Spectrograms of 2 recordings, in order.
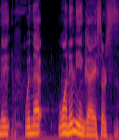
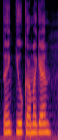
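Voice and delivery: put-on higher-pitched comic Indian accent; 6 semitones higher than usual. Co-host suggests a sign-off to the hosts, Indian accent. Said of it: "he's very good at doing the Indian".

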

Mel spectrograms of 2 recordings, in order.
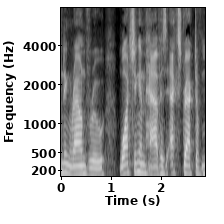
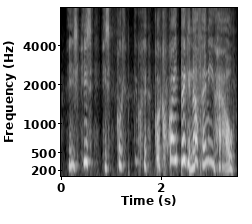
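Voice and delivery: high, timid stutter; a tiny nervous animal tripping on words; stammering Piglet; 12 semitones higher than usual. Acted. Piglet nervously answering Pooh, high and stammering. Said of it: "said Piglet".

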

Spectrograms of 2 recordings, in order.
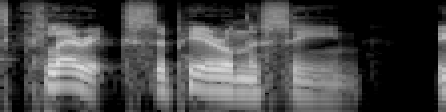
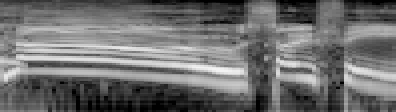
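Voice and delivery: high, loud drawn-out objection; exasperated wail of disagreement; loud protest; 8 semitones higher, 6 dB louder, much slower than usual. Real, not acted. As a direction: cry out in disbelief at a friend. Protesting at friend's harsh opinion.

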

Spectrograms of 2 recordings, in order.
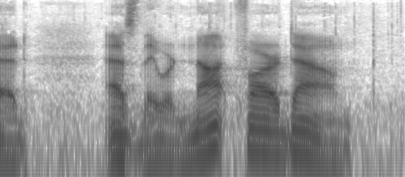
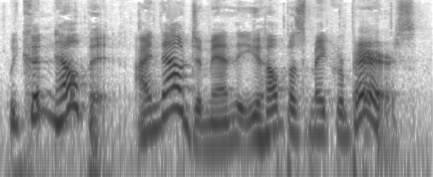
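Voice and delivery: much higher demanding voice; Berg voice; 10 semitones higher than usual. Acted. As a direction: demand help arrogantly.

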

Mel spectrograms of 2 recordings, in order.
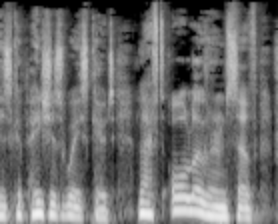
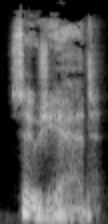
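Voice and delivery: subdued reply; 2 semitones lower, 10 dB quieter, slower than usual. Acted. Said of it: "cried Scrooge".

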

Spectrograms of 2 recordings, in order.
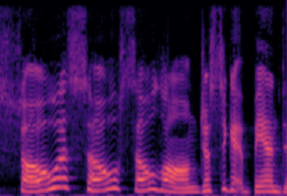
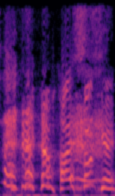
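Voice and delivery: giggling through the question, high and slow; laughing; 9 semitones higher, 3 dB louder, slower than usual. Real, not acted. Friend losing track of the story, laughing. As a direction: laugh while asking. Laughing at her own confusion.

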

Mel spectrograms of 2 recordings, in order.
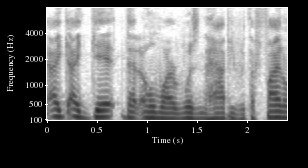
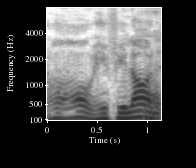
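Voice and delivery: louder, drawn-out mock French accent; 4 dB louder, slower than usual. Guessing how a French person says the word, mock French accent. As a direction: put on an exaggerated French "Oh". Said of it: "how would a French person say".

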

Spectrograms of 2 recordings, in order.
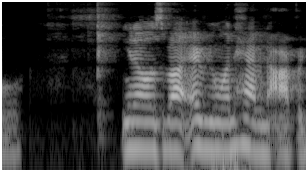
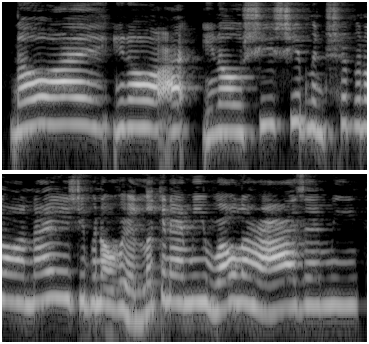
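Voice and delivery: higher, partly louder imitation of a defensive coworker; 8 semitones higher, 4 dB louder than usual. Coworker protesting to the lead, imitated high and defensive. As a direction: play the accused coworker, protesting. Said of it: "She's like".

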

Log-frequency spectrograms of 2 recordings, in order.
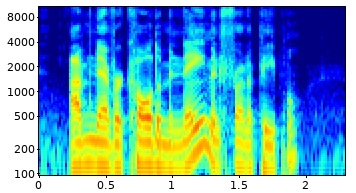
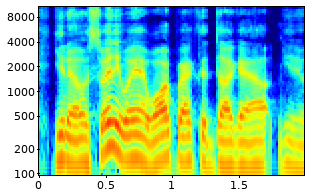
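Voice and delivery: usual speaking voice

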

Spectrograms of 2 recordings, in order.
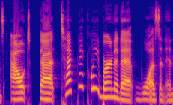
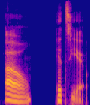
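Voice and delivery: a lightly voiced, let-down "oh, it's you", a bit lower; disappointed; 4 semitones lower than usual. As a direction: sound let down that it's only her. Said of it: "She's disappointed".

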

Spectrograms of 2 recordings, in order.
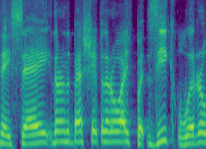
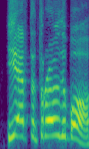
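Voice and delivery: exasperated emphasis; 11 semitones higher, 5 dB louder than usual. Real, not acted. Third repetition building to exasperated peak.

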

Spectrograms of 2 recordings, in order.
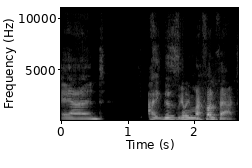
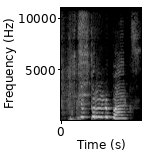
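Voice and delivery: laughing it out, pitch jumping much higher; 6 dB louder than usual. Real, not acted. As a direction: burst into a laugh on the words. Laughing at the joke.

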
